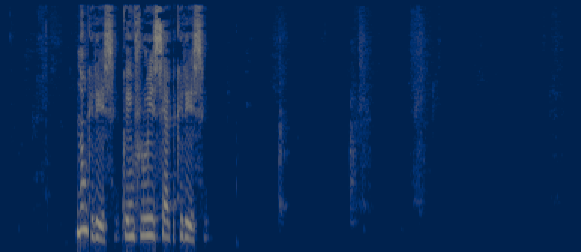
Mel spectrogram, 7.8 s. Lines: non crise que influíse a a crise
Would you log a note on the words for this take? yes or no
no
